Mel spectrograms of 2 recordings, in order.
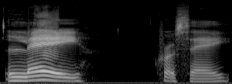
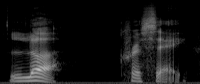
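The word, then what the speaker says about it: Le Creuset: It is not le crochet, it is le crochet.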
